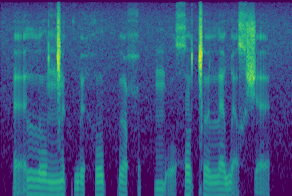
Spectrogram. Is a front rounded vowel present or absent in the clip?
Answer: present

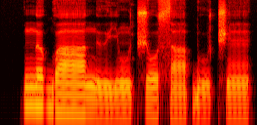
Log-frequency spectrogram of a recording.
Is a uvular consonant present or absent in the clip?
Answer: absent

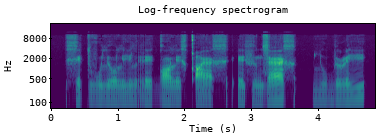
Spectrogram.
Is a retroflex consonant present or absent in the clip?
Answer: present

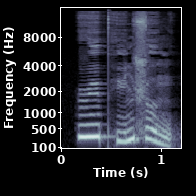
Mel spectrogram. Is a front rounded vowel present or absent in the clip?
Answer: present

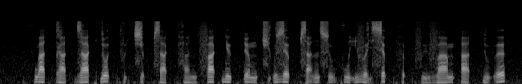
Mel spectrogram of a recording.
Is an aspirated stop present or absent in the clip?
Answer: absent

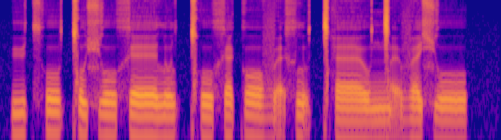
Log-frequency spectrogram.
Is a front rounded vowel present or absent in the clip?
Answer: present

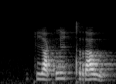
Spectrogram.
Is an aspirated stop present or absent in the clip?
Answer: absent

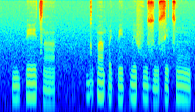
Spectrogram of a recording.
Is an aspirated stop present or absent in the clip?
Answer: absent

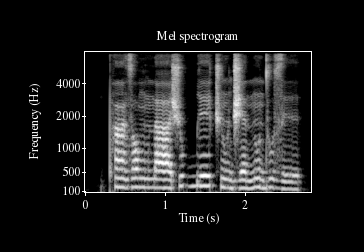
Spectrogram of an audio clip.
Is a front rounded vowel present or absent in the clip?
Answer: absent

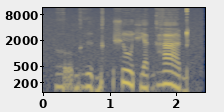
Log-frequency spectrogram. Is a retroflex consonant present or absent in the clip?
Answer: present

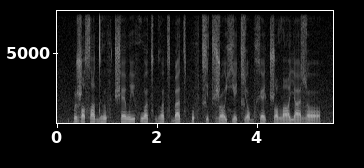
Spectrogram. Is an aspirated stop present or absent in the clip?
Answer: present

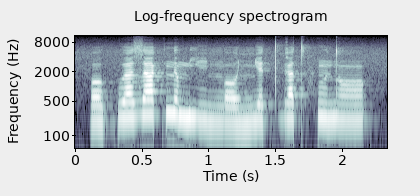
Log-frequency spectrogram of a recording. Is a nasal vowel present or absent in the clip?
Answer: present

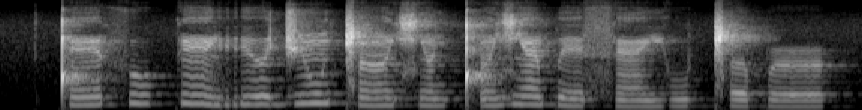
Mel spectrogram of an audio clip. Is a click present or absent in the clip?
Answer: present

